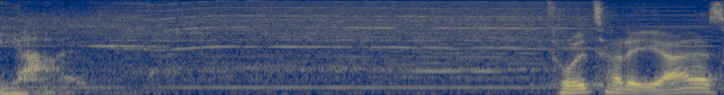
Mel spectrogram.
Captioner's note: screeching from the saw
